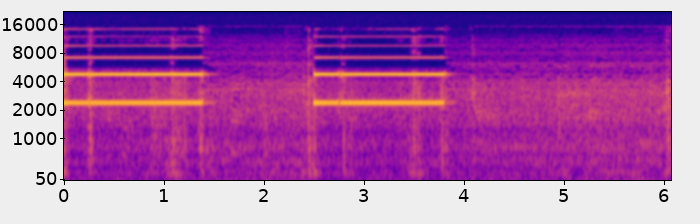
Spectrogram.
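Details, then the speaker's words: V-Guard Big Jadoo 1050 inverter hums, then goes into overload: two long steady high beeps of about 1.3 s each, a second apart. Gate voltage drops out, so the gate driver IC is faulty and is being replaced. "तो gate में problem सबसे पहले हम लोग इसका जो gate आसी है उसको बदल लेते हैं"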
